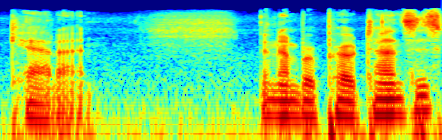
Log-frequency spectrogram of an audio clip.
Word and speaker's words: cation: call that a cation please don't pronounce it C this is a cation the number of protons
